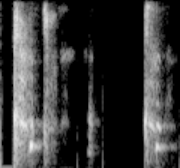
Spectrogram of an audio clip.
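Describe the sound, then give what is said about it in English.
A person coughing hard in the middle of speaking: a few loud, hoarse bursts with short gaps, softer throat sounds between them, and a final strong cough. “Trying to make a point and coughing away.”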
